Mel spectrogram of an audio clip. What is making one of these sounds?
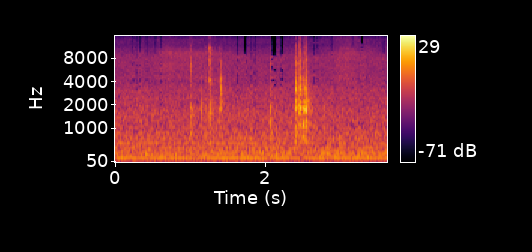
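Metal tools tap and click against engine parts.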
